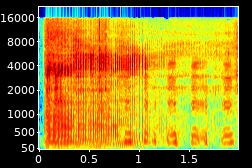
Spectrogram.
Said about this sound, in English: I just felt like doing that. Sometimes you need a good fart noise.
